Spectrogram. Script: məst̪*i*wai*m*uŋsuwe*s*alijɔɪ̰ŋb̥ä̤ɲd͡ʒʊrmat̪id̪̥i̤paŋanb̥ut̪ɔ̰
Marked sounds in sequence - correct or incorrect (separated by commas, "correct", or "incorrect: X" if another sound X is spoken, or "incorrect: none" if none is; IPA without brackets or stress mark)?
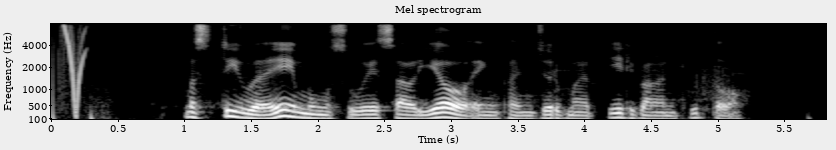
correct, correct, correct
